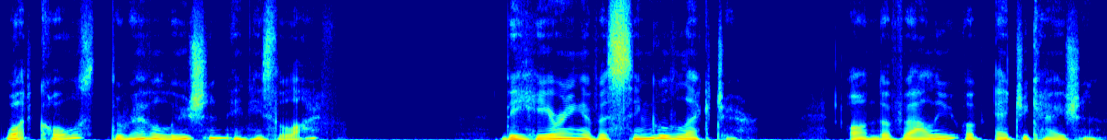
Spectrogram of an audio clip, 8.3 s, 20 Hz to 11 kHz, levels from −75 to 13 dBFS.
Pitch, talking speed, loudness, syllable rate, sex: 150 Hz, 130 wpm, -21 LUFS, 4.8 syllables/s, male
